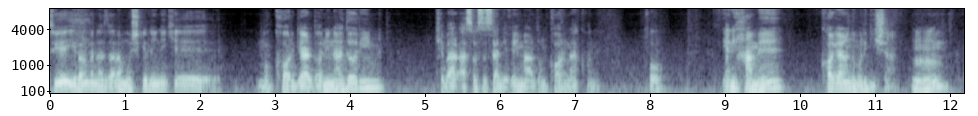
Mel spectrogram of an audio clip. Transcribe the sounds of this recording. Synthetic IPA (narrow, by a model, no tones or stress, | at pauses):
t̪ʰuje̞iːɾɒːnbe̞næzæɾæmːoʃce̞liːnecʰe̞ | mɒːkʰɒːɾɟæɾd̪ɒːniːnæd̪ɒːɾiːm | cʰe̞bæɾʔæ̰sɒːse̞sæliːɣejemæɾd̪omkʰɒːɾnækʰo̞ne | χob̥ | jæniːhæme̞ | kʰɒːɾɟæɾd̪ɒnd̪ombɒleɡiːʃæ̰n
